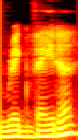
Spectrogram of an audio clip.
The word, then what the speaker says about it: Rig Veda: of the gods mentioned i think in the rig veda is that how you say it yes yeah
